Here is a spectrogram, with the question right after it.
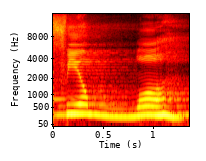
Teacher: ta marbutah harakatnya apapun berhenti jadi H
